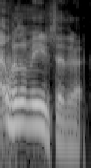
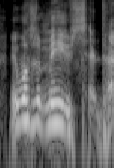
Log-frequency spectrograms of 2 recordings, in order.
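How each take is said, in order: First: Repeated in a put-on voice, not his own; put-on denial voice. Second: Said in the usual way. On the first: Shown as a demonstration. Streamer jokingly denying a chat prediction, put-on voice. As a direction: say it again as a mock character. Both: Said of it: "repeats the line in another voice".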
